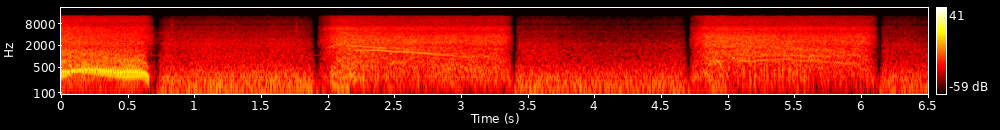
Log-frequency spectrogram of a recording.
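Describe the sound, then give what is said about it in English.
A voice imitates how a man seated beside the speaker in a movie theater breathed through his nose: loud, hissing inhales and exhales alternating in a steady rhythm, about five breaths of roughly a second each, with no talking. “But the guy sitting next to me was breathing like this through his nose the entire movie.”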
